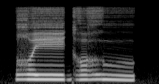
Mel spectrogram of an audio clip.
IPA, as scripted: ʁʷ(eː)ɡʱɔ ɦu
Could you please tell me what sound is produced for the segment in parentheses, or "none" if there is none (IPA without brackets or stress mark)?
eː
